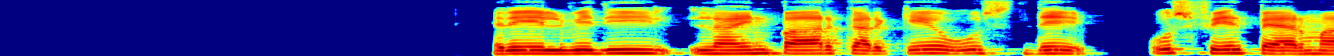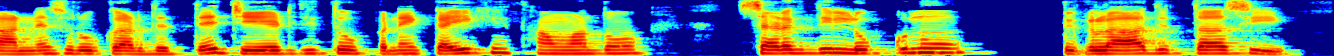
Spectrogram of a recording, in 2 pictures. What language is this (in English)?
Punjabi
